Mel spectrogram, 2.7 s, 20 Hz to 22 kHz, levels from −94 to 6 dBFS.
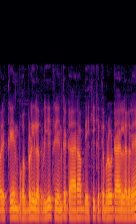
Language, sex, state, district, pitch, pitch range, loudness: Hindi, male, Odisha, Nuapada, 105 Hz, 100-110 Hz, -18 LUFS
